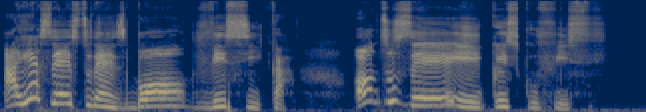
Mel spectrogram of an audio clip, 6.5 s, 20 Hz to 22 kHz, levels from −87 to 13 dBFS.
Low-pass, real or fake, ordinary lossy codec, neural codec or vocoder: none; fake; none; vocoder, 48 kHz, 128 mel bands, Vocos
